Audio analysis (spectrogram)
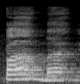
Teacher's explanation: ப ம என்ற இரண்டு எழுத்துக்களும் உதடுகள் ஒட்டினால்தான் பிறக்கும் இதழ் இயைந்து பிறக்கும் பகர மகாரம் என்று சொல்கிறார் கீழ் இதழும் மேல் பல்லும்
